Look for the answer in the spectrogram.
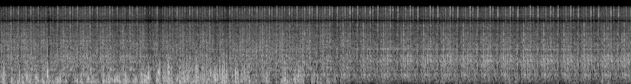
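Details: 2004 Ford F150 5.4L 3V V8 at idle: loose, uneven slapping tap as the timing chains slap against the engine block from failed tensioners; fix was replacing cam phasers, timing chains and tensioners.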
